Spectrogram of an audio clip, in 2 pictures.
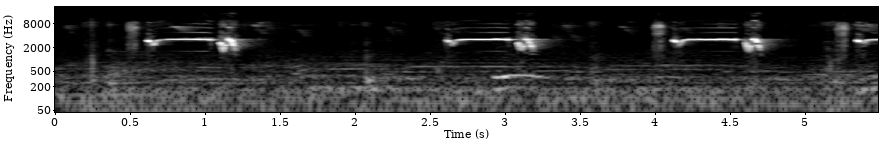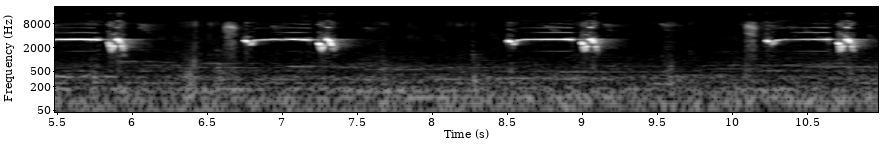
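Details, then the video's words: Bar-winged prinia in steady song, repeating a high phrase of sharp clicks around a level whistled note roughly every one and a half seconds, seven times over quiet background. "PRENJAK GACOR MANTAP BETUL"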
